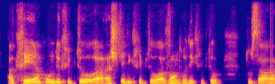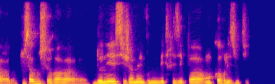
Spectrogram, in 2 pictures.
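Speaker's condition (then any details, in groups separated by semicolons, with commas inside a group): No condition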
